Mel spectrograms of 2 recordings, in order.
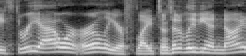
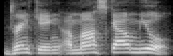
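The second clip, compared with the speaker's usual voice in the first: normal talking voice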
